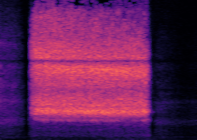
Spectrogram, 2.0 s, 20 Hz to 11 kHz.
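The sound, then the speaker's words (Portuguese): A forceful exhale during a breathing exercise: one strong, airy hiss of breath that lasts just over a second, rising abruptly out of near silence and cutting off sharply. “ele tá botando a respiração para fora. Entendeu? Então ele faz. Aí ele bota tipo 70%, 80% fora. E a inspiração ela vem naturalmente. eu faço.”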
